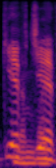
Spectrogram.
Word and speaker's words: GIF: says the correct pron is s it's like JF man I just I once I've locked in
